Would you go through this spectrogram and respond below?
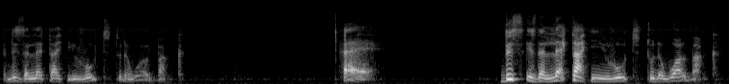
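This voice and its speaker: Male commentary host, higher voice, preachy and emphatic, talks straight to his audience. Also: expressive, normal speed, pauses often, breathy edge. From Ghana. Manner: preachy, emphatic, addresses listeners directly. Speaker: political commentary show host. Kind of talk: impassioned solo political commentary.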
